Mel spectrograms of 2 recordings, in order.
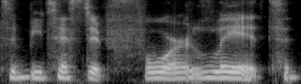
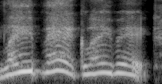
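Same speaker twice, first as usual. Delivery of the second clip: doctor's urgent order; 9 semitones higher, slower than usual. Retold or imitated. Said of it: "my doctor was like".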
